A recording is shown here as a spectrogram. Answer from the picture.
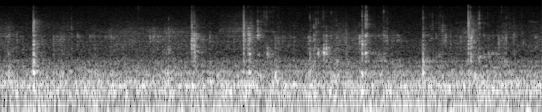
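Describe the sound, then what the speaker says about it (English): Someone chews a dried serrano pepper, with a run of crisp, irregular crunching bites close to the mouth and a low background murmur. "It's just hard to chew."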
